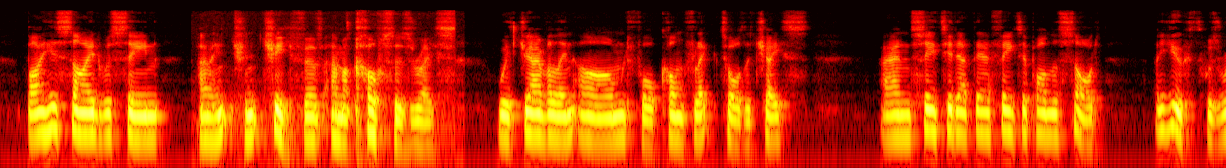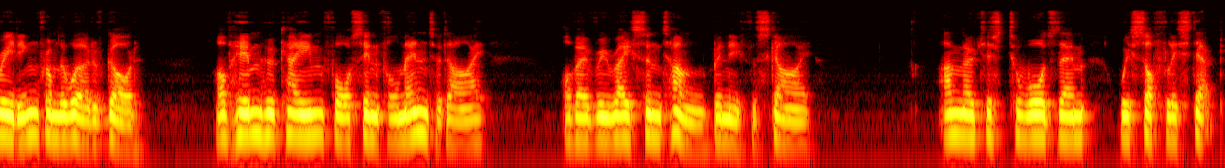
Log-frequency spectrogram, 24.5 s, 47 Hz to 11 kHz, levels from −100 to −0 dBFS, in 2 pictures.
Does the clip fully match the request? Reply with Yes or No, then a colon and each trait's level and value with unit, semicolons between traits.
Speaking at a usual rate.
Yes: average, 145 wpm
